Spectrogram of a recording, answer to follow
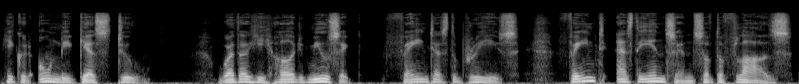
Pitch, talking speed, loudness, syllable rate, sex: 105 Hz, 150 wpm, -17 LUFS, 4.1 syllables/s, male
